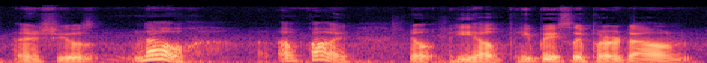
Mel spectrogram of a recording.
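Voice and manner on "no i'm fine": put-on higher-pitched voice for the girl; acted girl character. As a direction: lightly voice a girl brushing off concern. Acting girl reassuring her rescuer.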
